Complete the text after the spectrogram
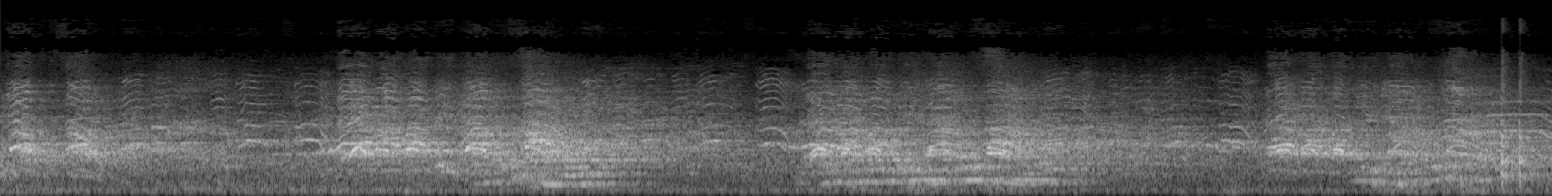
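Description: A drumline plays snare and bass drums in a large echoing hall.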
